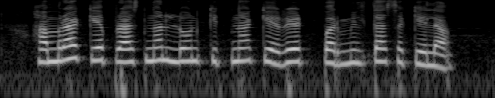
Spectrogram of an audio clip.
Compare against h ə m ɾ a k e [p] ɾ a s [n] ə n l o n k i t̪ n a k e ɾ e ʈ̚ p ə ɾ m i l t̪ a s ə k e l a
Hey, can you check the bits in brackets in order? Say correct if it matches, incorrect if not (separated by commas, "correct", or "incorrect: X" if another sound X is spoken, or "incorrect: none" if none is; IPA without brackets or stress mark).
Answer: correct, correct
